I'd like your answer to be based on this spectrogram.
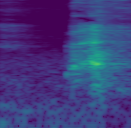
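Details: A brief quiet lead-in, then one sudden hissing burst of breath: a single sneeze deliberately provoked by tickling inside the nose with a matchstick, in a woman's nose sneezing challenge.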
